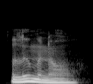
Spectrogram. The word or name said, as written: lumenal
